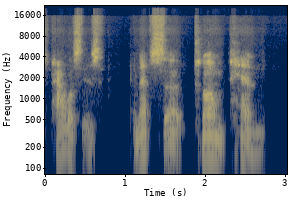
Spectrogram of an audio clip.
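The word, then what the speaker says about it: Phnom Penh: is and that's uh P pen it's really hard for me to pronounce because it's P and H and then n right together a lot of consonants but I believe it's P pen uh please correct me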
